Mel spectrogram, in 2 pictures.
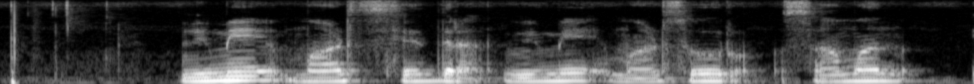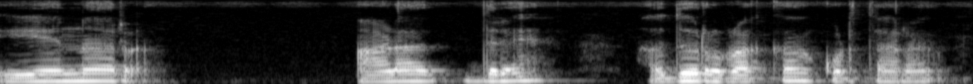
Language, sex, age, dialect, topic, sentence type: Kannada, male, 25-30, Central, banking, statement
